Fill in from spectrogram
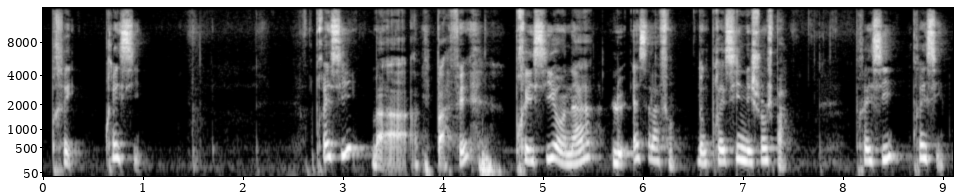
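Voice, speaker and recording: A woman's voice: mid-range voice, warm tone. Patient woman teaching French grammar. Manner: patient, repeats each word slowly and asks questions. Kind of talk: live online language lesson.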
